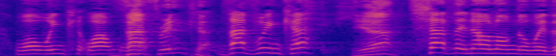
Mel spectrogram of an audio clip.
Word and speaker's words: Wawrinka: Then I just watched, I can never pronounce it, Wawrinka? Wawrinka.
